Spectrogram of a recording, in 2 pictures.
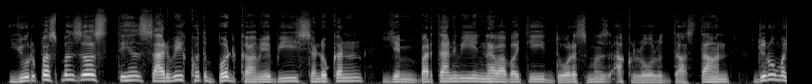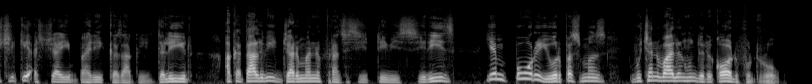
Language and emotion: Kashmiri, neutral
